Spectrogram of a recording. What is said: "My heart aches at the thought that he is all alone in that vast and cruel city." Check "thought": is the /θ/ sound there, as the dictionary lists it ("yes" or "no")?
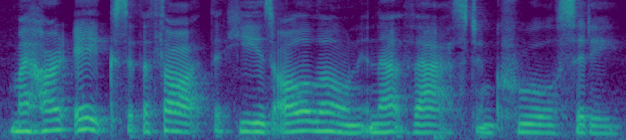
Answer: yes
